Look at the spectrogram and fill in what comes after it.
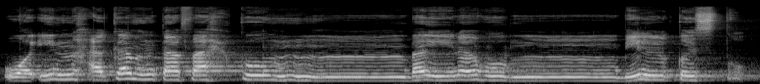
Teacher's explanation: بالقسط، قوف کو پر پڑھیں گے، اور یہاں پر وقف کریں گے تو طا کا زیر سکون سے بدل جائے گا، تو طا میں قلقلہ بھی کرنا ہے اور طا کو پر پڑھنا ہے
